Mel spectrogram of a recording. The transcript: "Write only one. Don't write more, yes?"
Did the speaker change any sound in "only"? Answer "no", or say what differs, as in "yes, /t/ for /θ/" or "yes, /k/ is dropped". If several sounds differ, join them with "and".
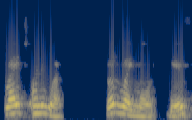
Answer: yes, /l/ is dropped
